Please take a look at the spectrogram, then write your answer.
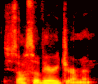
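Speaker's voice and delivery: muttered afterthought; quiet repeat. Shown as a demonstration. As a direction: drop it as a quick soft aside.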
